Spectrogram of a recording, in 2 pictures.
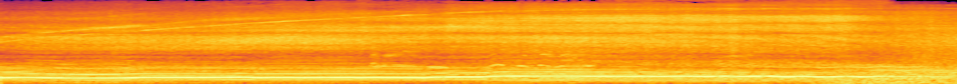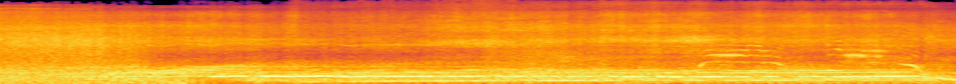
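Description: A tractor engine roars loudly under heavy strain, its pitch shifting as it pulls.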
